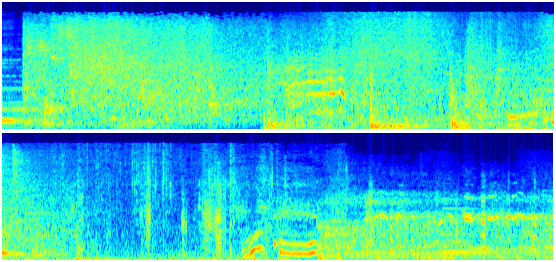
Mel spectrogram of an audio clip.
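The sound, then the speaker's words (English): A bucket of ice water is dumped on someone for the ALS Ice Bucket Challenge, with a loud sloshing splash, followed by breathless gasps, shrieks and laughter from people. “and I've been nominated for the ALS Ice Bucket Challenge.”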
